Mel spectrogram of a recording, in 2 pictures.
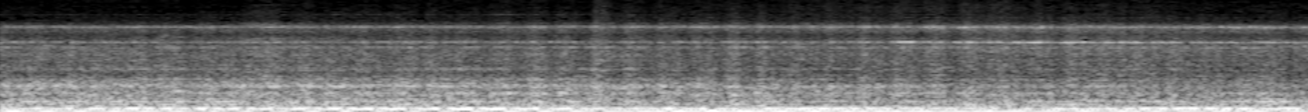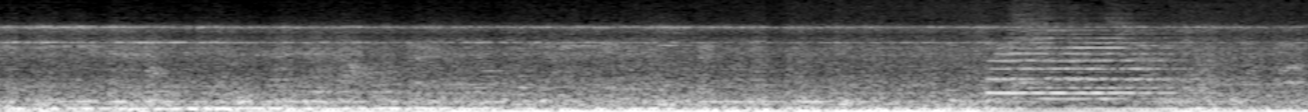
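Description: Passenger train coaches running past close by, a loud steady rumble of wheels on rail. Near the end a train horn sounds for about a second.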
